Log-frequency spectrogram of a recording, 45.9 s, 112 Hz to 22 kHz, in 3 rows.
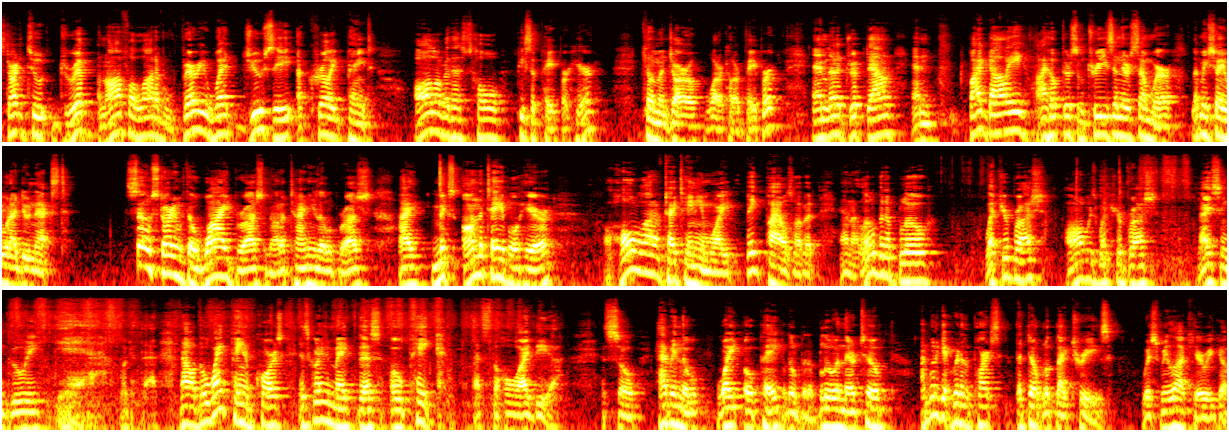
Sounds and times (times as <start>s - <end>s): Speech: 0.0s - 45.9s.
